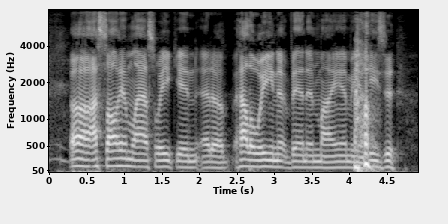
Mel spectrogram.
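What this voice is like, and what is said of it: Usual voice. Nothing is said of it.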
